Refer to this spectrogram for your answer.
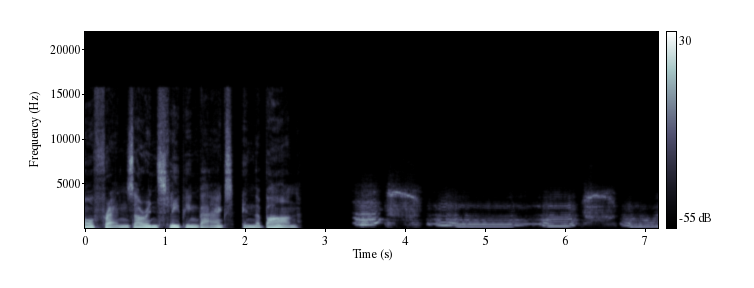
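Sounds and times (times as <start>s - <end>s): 
speech: 0.0s - 2.8s
donkey braying: 3.4s - 7.1s.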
